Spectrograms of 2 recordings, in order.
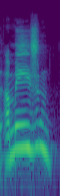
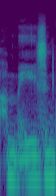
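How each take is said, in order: First: Much higher, loud, falling "Amazing"; excited amazing. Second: Said in the usual way. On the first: Real, not acted. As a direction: burst out "Amazing" high and loud. Reacting to chat message.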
